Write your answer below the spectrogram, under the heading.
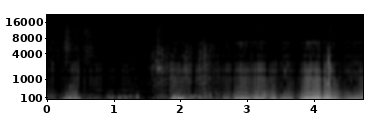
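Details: Purring kitten recorded very close: a low buzzing rumble that rises and falls in waves, with loud, throaty surges around two and four seconds.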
